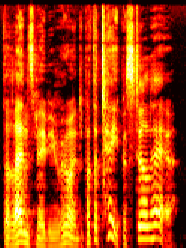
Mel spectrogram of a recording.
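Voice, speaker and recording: A man's voice: mid-range voice, very animated, normal speed, close to an everyday voice. A man voicing overwrought, theatrical wizard characters in a comedic audiobook reading. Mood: indignant. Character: melodramatic male wizards and vampire boy, excitable.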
